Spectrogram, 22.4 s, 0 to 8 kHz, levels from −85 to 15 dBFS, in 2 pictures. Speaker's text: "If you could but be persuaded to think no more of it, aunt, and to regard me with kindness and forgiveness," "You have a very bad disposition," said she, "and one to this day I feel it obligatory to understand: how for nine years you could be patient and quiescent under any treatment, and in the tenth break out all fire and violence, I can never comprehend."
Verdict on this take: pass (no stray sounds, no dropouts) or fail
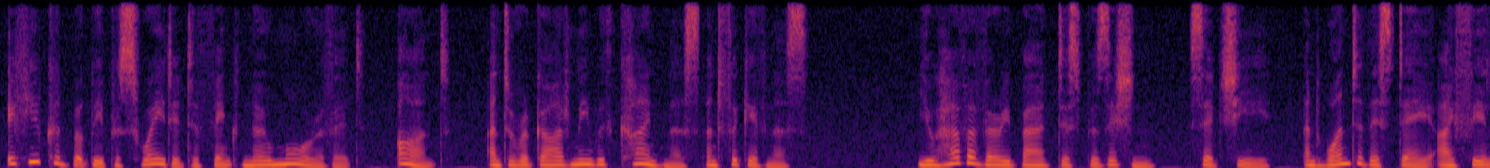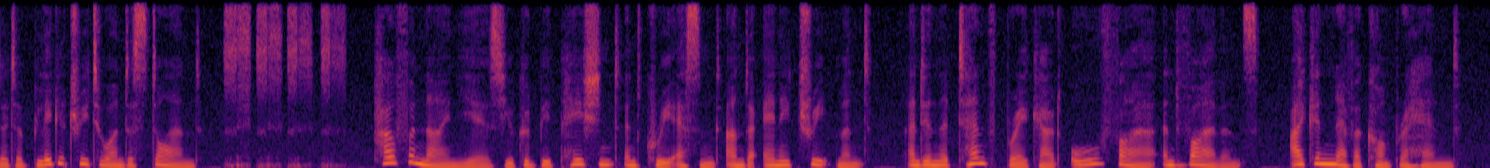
fail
